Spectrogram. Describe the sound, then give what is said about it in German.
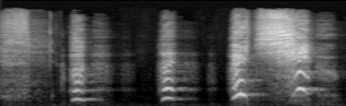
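Two short, breathy voiced gasps build up before a loud, explosive sneeze bursts out, sounding theatrical, as if performed by a voice. No talking. “Hm, der schnellste und krachigste Nieser der Welt.”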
